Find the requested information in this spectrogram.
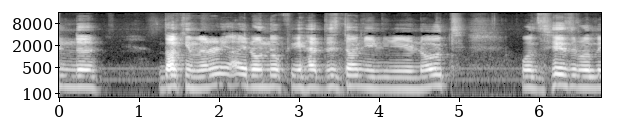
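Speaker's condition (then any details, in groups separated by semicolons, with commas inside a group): Cerebral palsy; with developmental delay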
